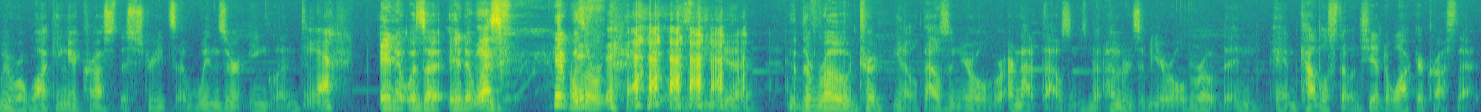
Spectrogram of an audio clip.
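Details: Adult male speaker; typical speech.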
